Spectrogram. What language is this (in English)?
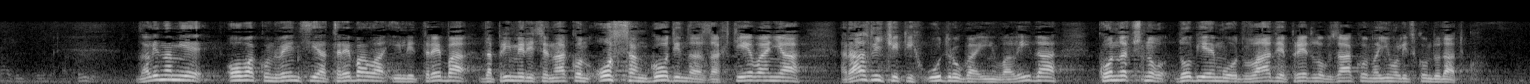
Croatian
